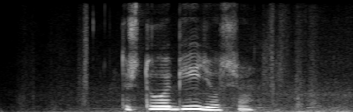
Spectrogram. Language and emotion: Russian, sad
